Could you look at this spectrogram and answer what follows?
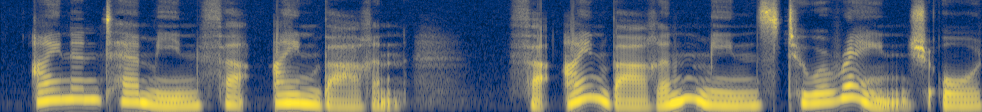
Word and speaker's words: vereinbaren: The V sounds like an F there, which you did well.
